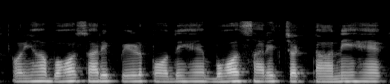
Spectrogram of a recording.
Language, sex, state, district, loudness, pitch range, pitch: Hindi, male, Jharkhand, Deoghar, -21 LUFS, 135-145 Hz, 140 Hz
